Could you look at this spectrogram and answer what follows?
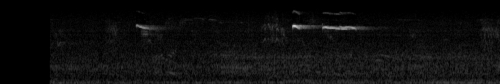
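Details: A common kingfisher in Japan in May gives shrill, very high, thin whistles: one brief note, then a longer, piercing drawn-out one, over a steady rushing background noise.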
